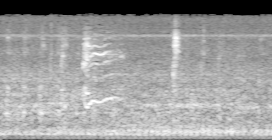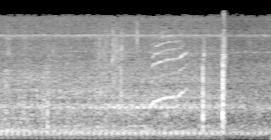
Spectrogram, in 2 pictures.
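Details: Baby monkey named Lucie, hungry and begging for milk: two short, thin, rising squealing cries about three seconds apart, with a steady mechanical hum and a few sharp clicks in the background.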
